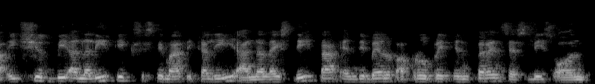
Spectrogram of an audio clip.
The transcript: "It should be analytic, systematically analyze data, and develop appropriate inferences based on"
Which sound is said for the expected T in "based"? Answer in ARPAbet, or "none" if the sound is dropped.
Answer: none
